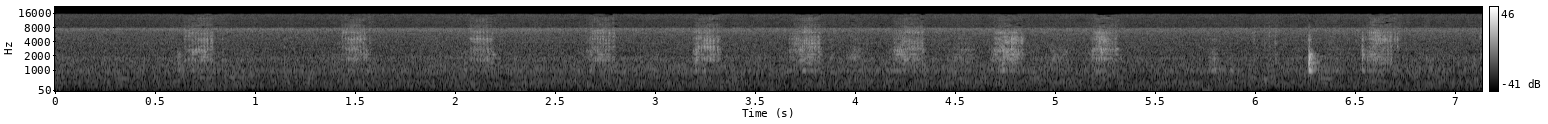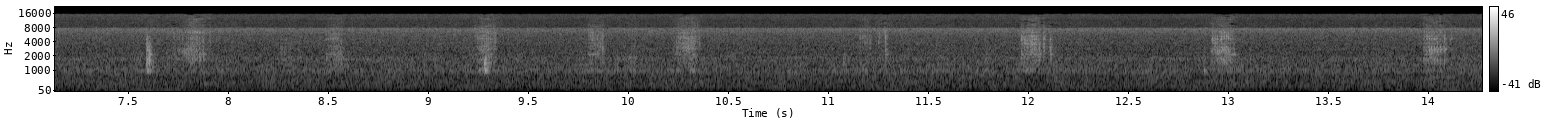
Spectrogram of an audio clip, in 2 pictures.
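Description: Ratchet wrench turning a thread-repair tap in the stripped drain-plug hole of an engine oil pan, cutting new threads for a steel insert: a short rasping click with each stroke, about two a second at first and slower later, with a few sharper clicks about halfway through.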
